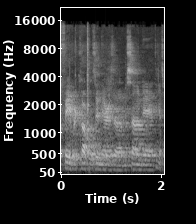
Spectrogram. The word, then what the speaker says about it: Missandei: one of the favorite couples in there is Missandei. I think that's how you say her name, right? Yep, Missandei and Grey Worm.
